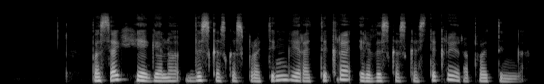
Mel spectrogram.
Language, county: Lithuanian, Vilnius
